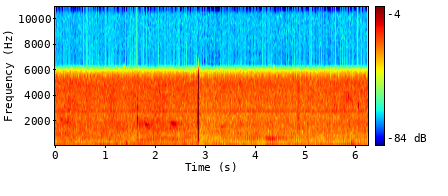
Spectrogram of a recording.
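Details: Steady low purr from Charlie, a contented cat in a cone collar, filmed indoors in January 2007; the continuous soft rumble is broken by a single sharp click about three seconds in.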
